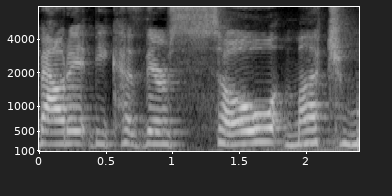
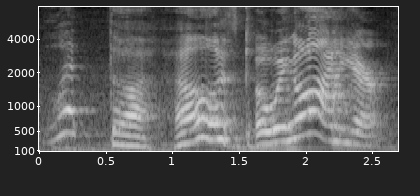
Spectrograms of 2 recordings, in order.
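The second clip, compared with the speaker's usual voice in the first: slow, higher mock outburst; stunned disbelief; 4 semitones higher, 4 dB louder, slower than usual. Job seeker seeing Paramount address, slow astonished outburst. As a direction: draw it out, astonished.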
